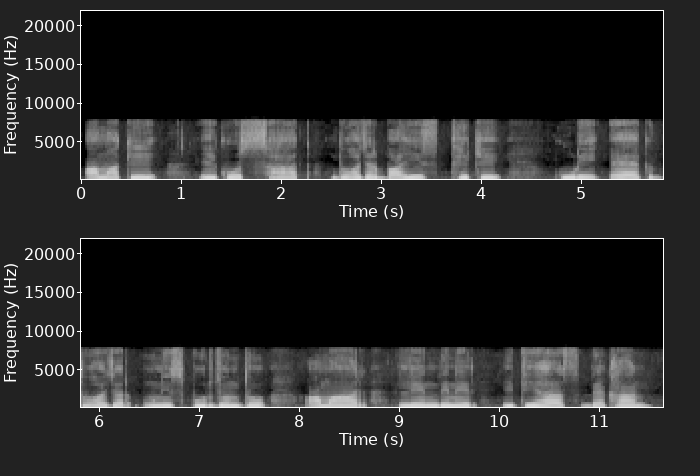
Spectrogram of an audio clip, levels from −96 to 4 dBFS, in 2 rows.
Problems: none marked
